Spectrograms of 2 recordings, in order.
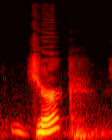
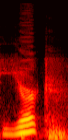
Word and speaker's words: jerk: concerned about was the jerk I wasn't sure if you were going to pronounce that right uh because of the just sound sometimes people will say like yurk like a y sound instead of J but you you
